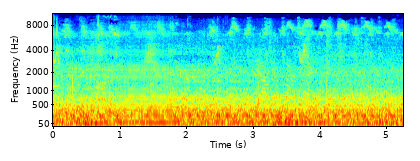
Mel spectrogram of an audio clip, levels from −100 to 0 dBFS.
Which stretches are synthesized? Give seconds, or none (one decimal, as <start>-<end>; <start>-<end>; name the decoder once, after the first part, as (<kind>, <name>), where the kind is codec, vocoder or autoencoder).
1.0-1.8 (vocoder, WaveNeXt)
